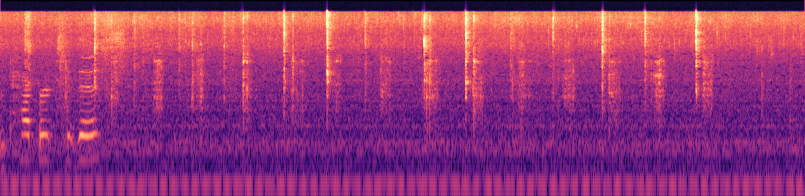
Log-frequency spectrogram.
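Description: A pepper mill grinds with rapid clicks.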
